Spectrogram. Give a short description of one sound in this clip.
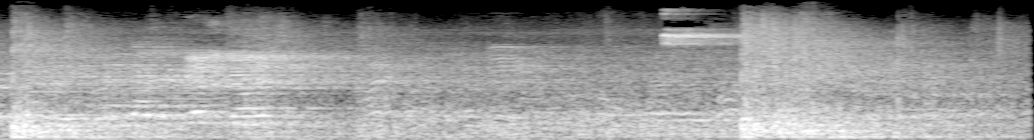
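A crowd of young people shouts and chatters in a large echoing hall.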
